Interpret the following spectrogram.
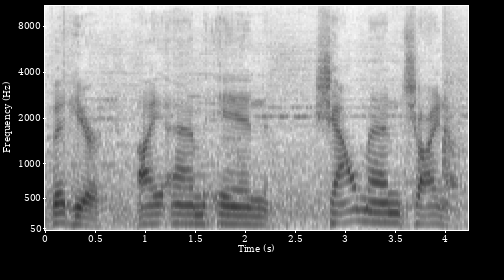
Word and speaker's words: Xiamen: I am in Xiamen, China. It's spelled Xiaman.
